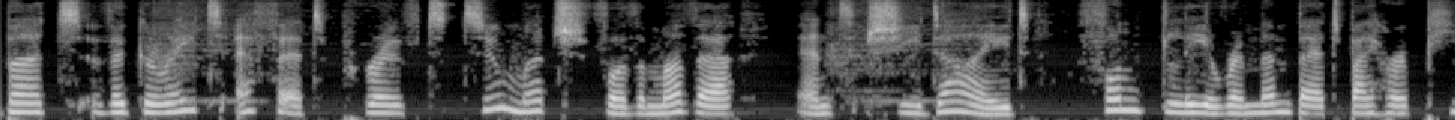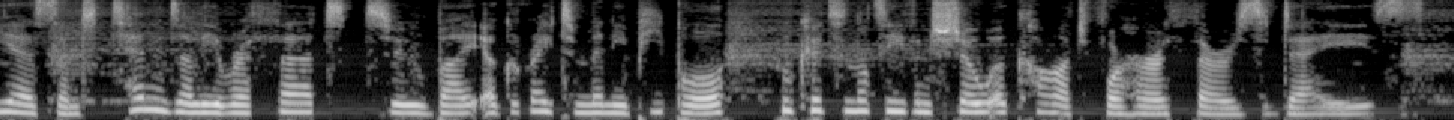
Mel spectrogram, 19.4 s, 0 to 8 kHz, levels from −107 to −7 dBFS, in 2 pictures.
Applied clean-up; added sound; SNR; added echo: classical method spectral subtraction.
